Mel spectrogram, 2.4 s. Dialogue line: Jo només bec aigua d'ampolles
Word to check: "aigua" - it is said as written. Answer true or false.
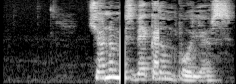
false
